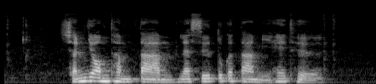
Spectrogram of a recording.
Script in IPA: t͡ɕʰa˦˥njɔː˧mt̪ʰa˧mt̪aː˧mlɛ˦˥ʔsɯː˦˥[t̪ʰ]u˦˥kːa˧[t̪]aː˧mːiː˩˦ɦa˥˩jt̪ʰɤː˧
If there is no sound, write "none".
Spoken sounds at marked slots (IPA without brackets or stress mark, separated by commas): t̪, t̪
